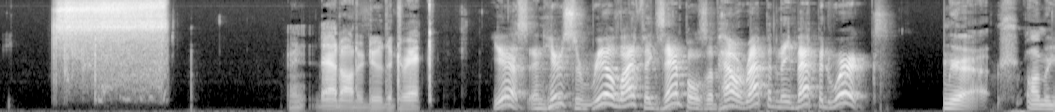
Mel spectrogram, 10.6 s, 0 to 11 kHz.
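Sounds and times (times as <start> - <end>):
aerosol spray can hissing: 0.6 - 1.7
speech: 3.0 - 4.4, 5.0 - 10.5.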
